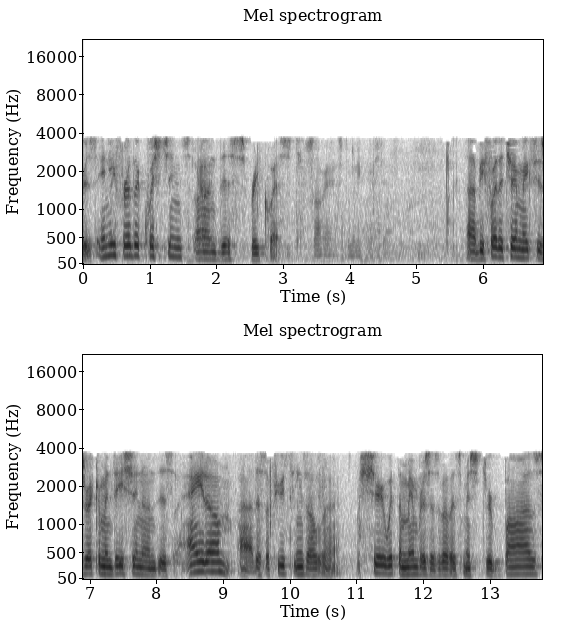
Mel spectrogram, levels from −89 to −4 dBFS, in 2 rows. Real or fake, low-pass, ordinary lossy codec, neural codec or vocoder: real; 3.6 kHz; MP3, 24 kbps; none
